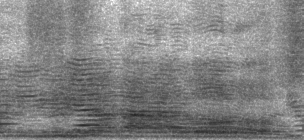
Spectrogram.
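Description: A class of young children's voices together in unison, chanting a flag pledge with hands on hearts.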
